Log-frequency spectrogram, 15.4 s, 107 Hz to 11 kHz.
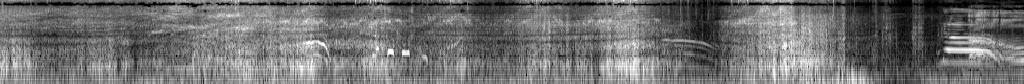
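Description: GoolRC brushless motor in a Traxxas Stampede 4x4 RC truck driven hard on loose dirt: the motor whines, its pitch rising and falling with the throttle and falling away about ten seconds in, over the steady gritty noise of the tyres spinning and sliding on gravel.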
